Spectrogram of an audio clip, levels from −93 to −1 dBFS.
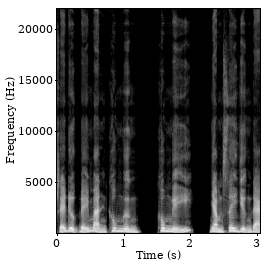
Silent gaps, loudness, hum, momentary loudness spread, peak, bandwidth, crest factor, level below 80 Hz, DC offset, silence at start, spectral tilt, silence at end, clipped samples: none; -15 LUFS; none; 6 LU; 0 dBFS; 13.5 kHz; 14 dB; -54 dBFS; under 0.1%; 0 s; -7 dB/octave; 0 s; under 0.1%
